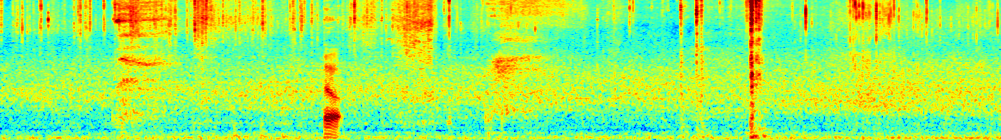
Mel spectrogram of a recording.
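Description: Handling noises at an open wooden beehive: soft rustling as a plastic-wrapped fondant feed pack is lifted out, with one sharp knock about three-quarters of the way through.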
